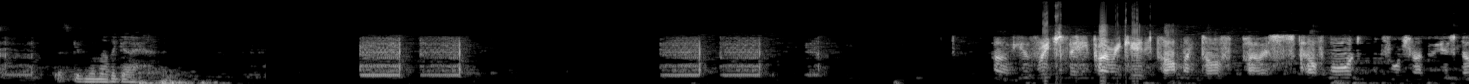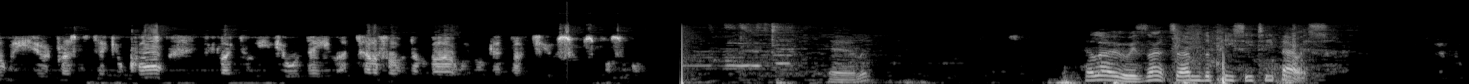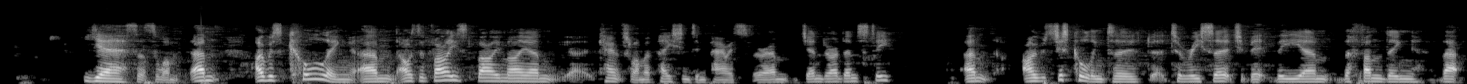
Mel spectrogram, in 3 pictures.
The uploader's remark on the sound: Phoning around powys. A low-quality recording of all the phone calls.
